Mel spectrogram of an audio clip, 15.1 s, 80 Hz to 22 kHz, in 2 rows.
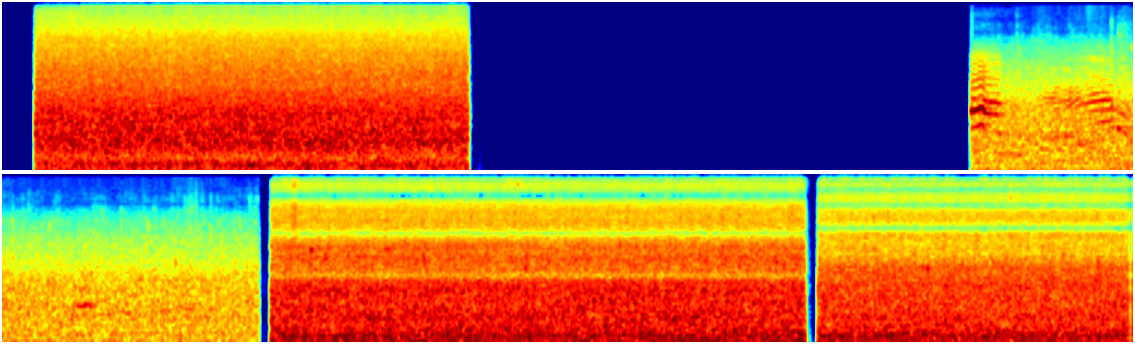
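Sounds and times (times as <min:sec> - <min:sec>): brook babbling: 0:00.3 - 0:03.2, 0:06.5 - 0:15.0.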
